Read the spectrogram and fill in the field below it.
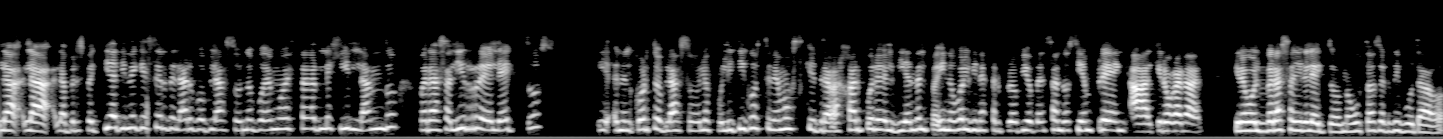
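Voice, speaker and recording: A woman with a high voice speaks in a Chilean accent, her intonation fairly even. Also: fairly quick pace. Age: 20s. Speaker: political candidate and lawyer. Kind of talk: radio interview. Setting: video call into radio show.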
